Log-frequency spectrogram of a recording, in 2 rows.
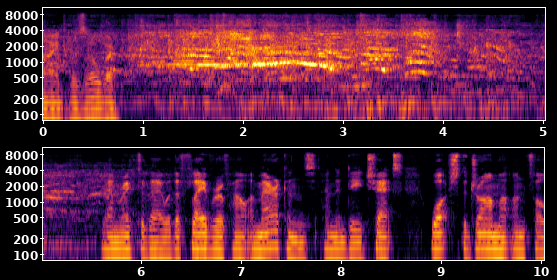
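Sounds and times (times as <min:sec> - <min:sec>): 
dense crowd roaring and cheering: 0:00.0 - 0:06.4
speech: 0:00.2 - 0:01.0, 0:05.6 - 0:10.0.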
